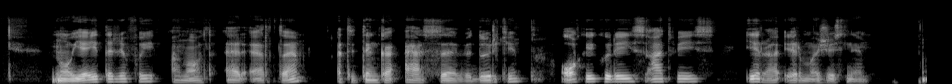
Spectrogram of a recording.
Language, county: Lithuanian, Vilnius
